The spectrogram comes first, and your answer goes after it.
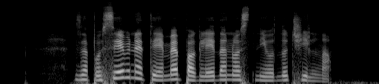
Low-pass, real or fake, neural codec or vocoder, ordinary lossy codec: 19.8 kHz; real; none; Opus, 32 kbps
